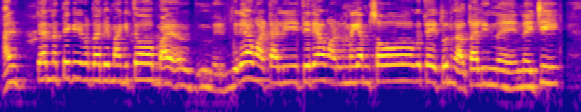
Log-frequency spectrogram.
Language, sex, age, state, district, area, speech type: Goan Konkani, female, 60+, Goa, Salcete, rural, spontaneous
